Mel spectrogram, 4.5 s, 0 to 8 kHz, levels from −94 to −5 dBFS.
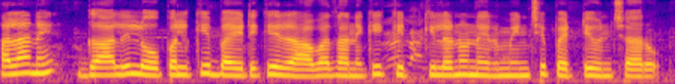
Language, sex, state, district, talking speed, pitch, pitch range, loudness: Telugu, female, Telangana, Mahabubabad, 120 wpm, 230 Hz, 215-245 Hz, -15 LUFS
